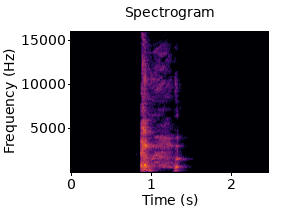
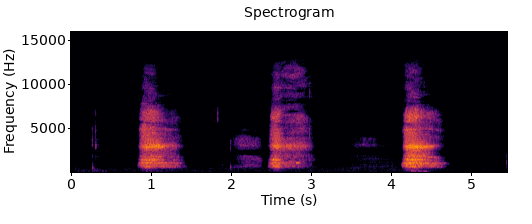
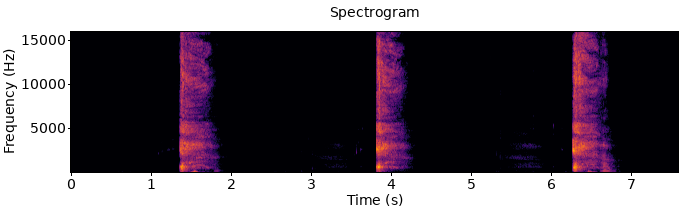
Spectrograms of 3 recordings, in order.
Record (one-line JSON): {"cough_length": "2.5 s", "cough_amplitude": 9031, "cough_signal_mean_std_ratio": 0.3, "exhalation_length": "5.5 s", "exhalation_amplitude": 15560, "exhalation_signal_mean_std_ratio": 0.38, "three_cough_length": "7.6 s", "three_cough_amplitude": 17001, "three_cough_signal_mean_std_ratio": 0.25, "survey_phase": "beta (2021-08-13 to 2022-03-07)", "age": "65+", "gender": "Female", "wearing_mask": "No", "symptom_cough_any": true, "symptom_shortness_of_breath": true, "smoker_status": "Never smoked", "respiratory_condition_asthma": true, "respiratory_condition_other": false, "recruitment_source": "REACT", "submission_delay": "2 days", "covid_test_result": "Negative", "covid_test_method": "RT-qPCR", "influenza_a_test_result": "Unknown/Void", "influenza_b_test_result": "Unknown/Void"}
